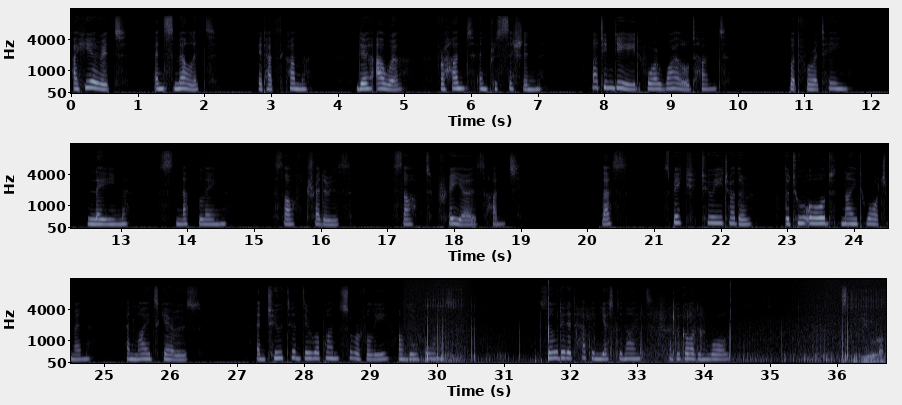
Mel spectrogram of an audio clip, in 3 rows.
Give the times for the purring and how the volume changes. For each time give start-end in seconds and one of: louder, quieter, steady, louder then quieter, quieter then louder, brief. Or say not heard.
29.4-36.6 quieter then louder.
